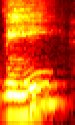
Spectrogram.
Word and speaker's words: mu: I I never with should I say it the right way which is me which no other mathematician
